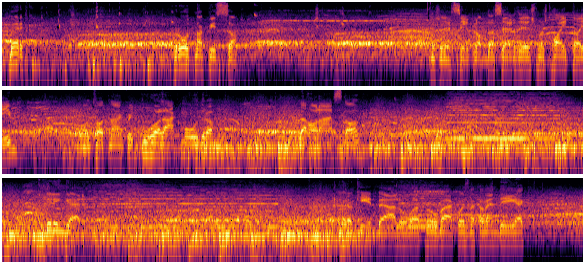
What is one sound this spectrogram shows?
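A ball bounces on a hard court.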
